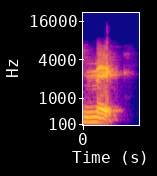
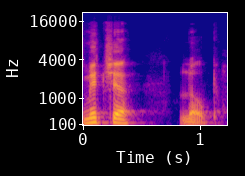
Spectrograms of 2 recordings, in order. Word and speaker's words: Michelob: He says, "Pronounce everything as it's spelled." Mitchell Ultra. Well, it's Mick. No, it's not. Jamie Malhala will fight you on this one. It's Mitch Lope.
